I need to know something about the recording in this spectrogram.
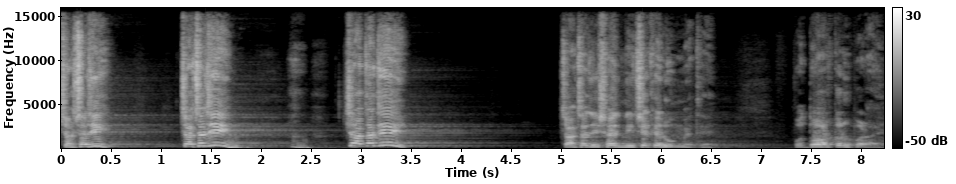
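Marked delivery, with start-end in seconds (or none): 0.0-3.5 very high shout, rising in pitch. Retelling how they called for their uncle, acting out a shout. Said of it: "चिल्ला क्यों रहा है?".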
